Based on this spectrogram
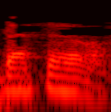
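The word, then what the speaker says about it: Bethel: That should be pronounced Bethl, folks.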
